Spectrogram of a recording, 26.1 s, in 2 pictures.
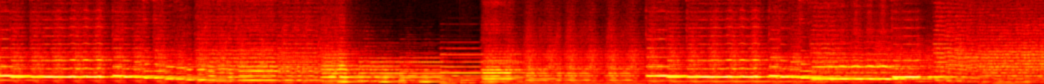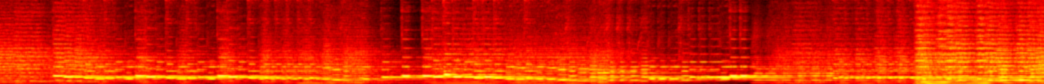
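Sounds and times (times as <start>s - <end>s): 
classical flute concerto: 0.0s - 26.1s.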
